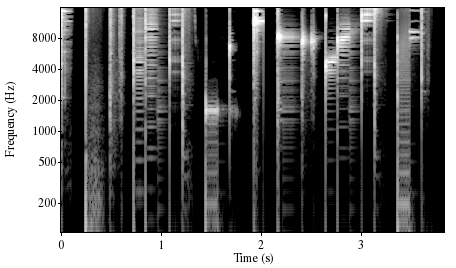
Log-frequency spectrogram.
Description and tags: MinimalBeats 125bpm04 LoopCache AbstractPercussion
Abstract Percussion Loops made from field recorded found sounds
Abstract, Loops, Percussion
